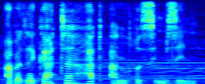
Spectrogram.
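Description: A woman's voice: a bass voice, big pitch swings, moderate pace, over music. A woman giving composed, articulate scripted narration for a literary radio drama.

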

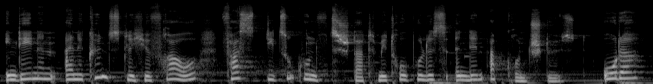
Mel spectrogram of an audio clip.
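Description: A woman playing a lucid, patient machine in a literary radio play, lecturing the listener directly and deliberately. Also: on the high side, expressive. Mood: measured, explanatory. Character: love-capable female machine, lucid, patient, lecturing philosopher.

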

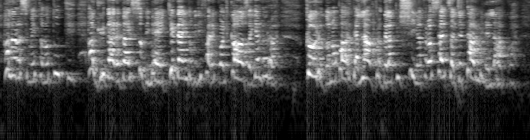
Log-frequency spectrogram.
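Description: An actress playing a troubled, grief-haunted middle-aged woman in an Italian stage drama, with anguished, heavily paused delivery. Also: very high voice, a bit bright. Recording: distant echoey stage recording with background noise.

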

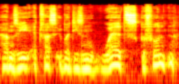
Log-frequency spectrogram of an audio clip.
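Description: A man playing a brusque, impatient investigator in a German radio play, with a rough, husky voice. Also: medium pitch, normal speed, a little mellow, slight background noise, close to an everyday voice. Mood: impatient, skeptical. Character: brusque, impatient male investigator giving orders.

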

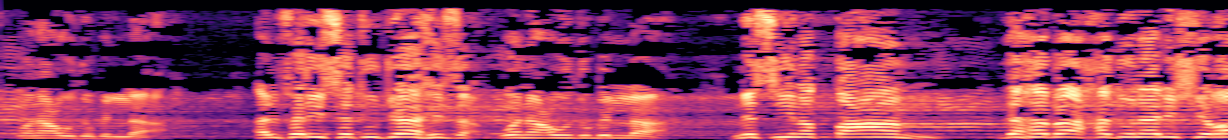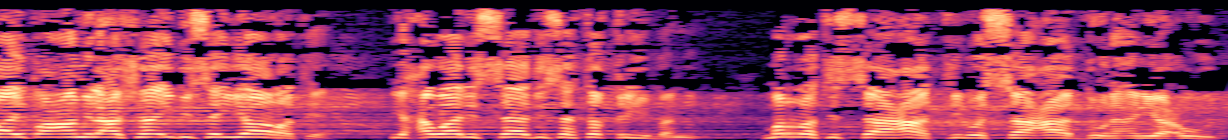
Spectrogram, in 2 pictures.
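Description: High-pitched man preaching in long reverb. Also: a bit bright. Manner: solemn, emotive, declamatory. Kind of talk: dramatic sermon with storytelling, rhymed exhortations and verse. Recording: long reverberant hall-like echo on voice.

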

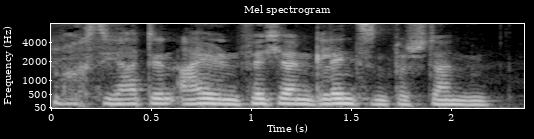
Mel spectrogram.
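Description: A fallen widow with a distinctly low female voice. She is plaintive and fawning, a mercenary mother speaking formally in old radio drama style. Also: steady tone, a little fast, a little mellow. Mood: obsequious, plaintive. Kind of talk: 1970s German radio play acting.

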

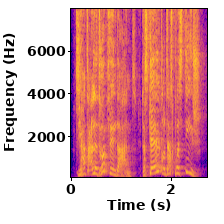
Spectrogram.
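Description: A man playing a proud, cornered lawyer accused of murder in a German crime radio play, with a husky voice and dramatic, defensive delivery. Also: very high-pitched, wildly swooping pitch, fairly quick, bright, forceful tone, heavily acted. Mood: desperate, bitter. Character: proud, cornered male lawyer accused of killing his wife.

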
